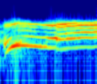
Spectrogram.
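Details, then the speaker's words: A single drawn-out infant cry with a clear sustained wail and a brief catch midway; baby crying. "you want to go see Ronald you want to go to see [Music] Ronald yeah"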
